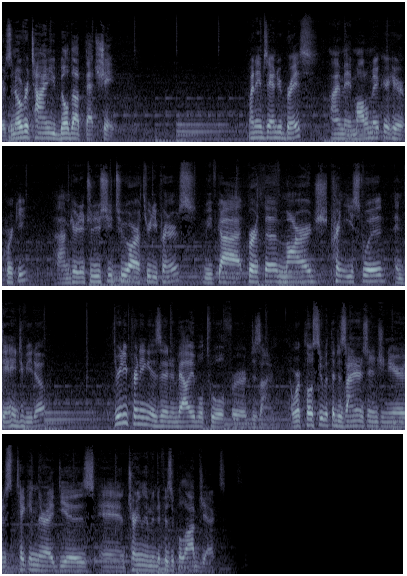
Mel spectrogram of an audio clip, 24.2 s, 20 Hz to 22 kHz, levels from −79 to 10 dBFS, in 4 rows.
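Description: Nothing stood out on listening, apart from an ordinary smooth fade-out that begins around 20.5 s and reaches silence at 21.87 s.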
